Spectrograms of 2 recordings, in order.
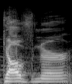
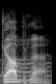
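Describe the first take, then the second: First: The word is said fully with all syllables. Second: The word is said clipped and reduced. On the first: The speaker calls it wrong. "You don't say" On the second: The speaker calls it right. "You say"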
